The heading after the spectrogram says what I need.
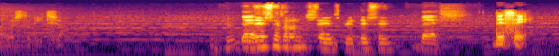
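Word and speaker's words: Desaix: Così facciamo il villaggio e De Sei. Come si pronuncia questo tizio? De Sei francese, De Sei.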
